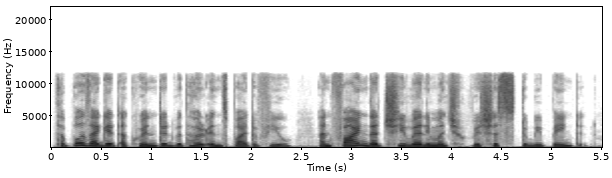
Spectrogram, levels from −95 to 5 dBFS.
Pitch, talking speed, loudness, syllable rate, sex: 245 Hz, 220 wpm, -17 LUFS, 5.5 syllables/s, female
